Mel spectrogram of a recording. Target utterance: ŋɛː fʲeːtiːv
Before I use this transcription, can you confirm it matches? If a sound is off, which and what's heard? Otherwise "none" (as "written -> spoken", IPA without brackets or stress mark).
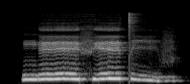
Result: ɛː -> eː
